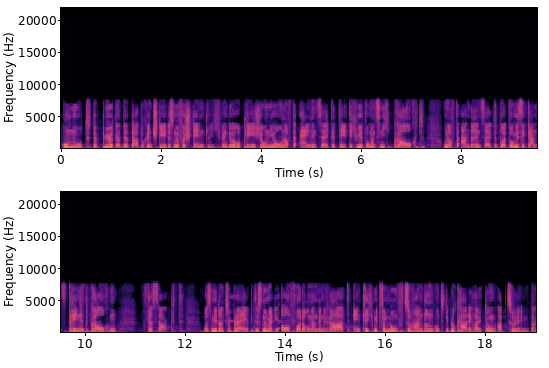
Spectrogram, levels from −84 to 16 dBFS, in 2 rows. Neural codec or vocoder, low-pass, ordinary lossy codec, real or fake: codec, 16 kHz, 6 kbps, DAC; none; none; fake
